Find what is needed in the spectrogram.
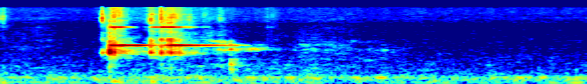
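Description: Loose glass and metal beads clinking in a cupped hand as one bead is picked out: a single short clink with a brief ringing note about half a second in.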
